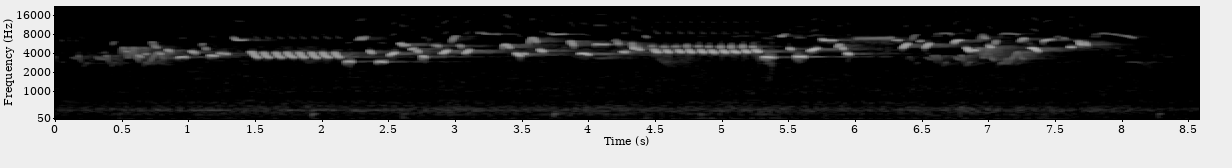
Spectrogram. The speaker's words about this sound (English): Let's let everybody listen to this beautiful flute-like sound of the winter wren.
